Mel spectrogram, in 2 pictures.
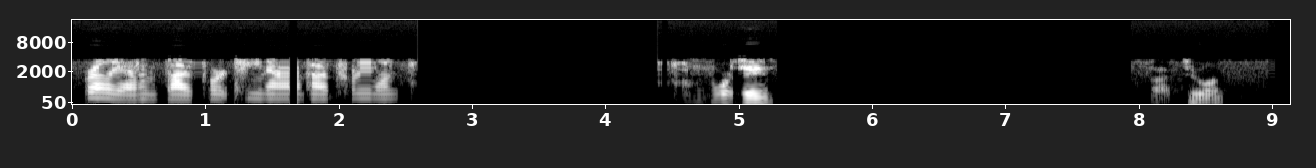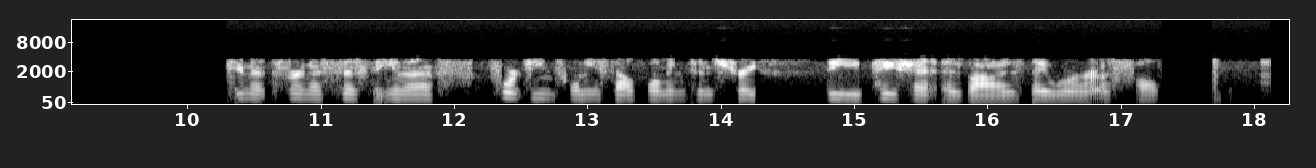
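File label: Raleigh Police Southeast District Dispatch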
